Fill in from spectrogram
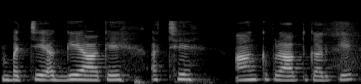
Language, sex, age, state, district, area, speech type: Punjabi, female, 30-45, Punjab, Shaheed Bhagat Singh Nagar, urban, spontaneous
